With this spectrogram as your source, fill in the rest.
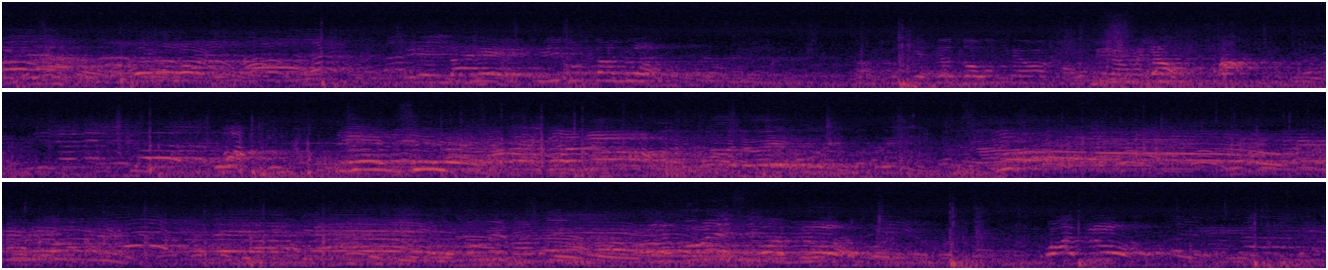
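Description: A crowd of spectators talks and shouts.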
